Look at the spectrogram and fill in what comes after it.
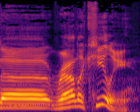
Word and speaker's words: Ralakili: Okay, and then Ralakili, which rhymes with Malakili, but is not Malakili.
